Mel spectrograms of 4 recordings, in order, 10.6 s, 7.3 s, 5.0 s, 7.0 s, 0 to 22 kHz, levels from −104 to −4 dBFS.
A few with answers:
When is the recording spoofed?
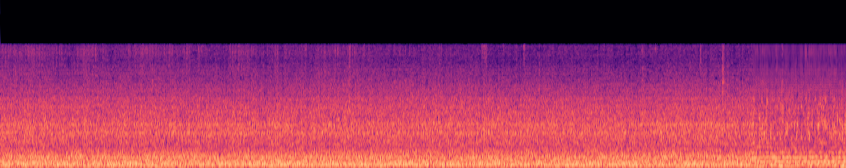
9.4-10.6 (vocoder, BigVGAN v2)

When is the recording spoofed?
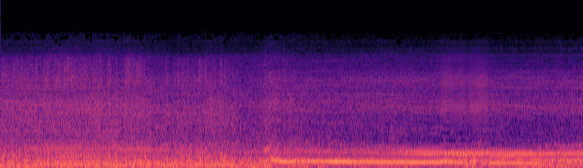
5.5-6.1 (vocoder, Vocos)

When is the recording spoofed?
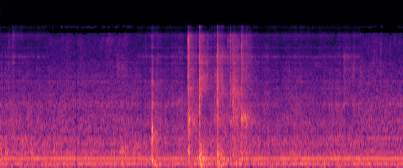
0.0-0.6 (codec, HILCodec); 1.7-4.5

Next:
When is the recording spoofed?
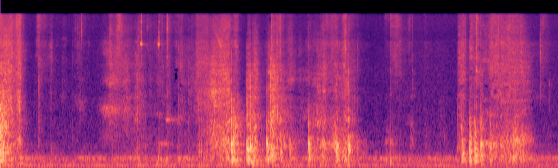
2.5-3.8 (vocoder, Vocos); 4.4-5.2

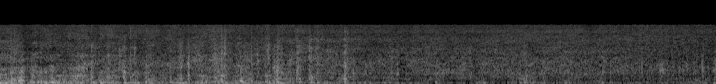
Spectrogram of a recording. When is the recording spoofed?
0.0-6.2 (codec, SNAC)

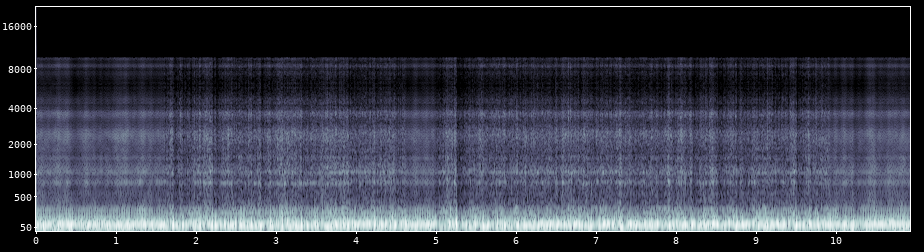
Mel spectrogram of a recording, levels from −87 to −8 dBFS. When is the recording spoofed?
0.0-1.6 (vocoder, Vocos); 4.6-5.0; 9.9-10.9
